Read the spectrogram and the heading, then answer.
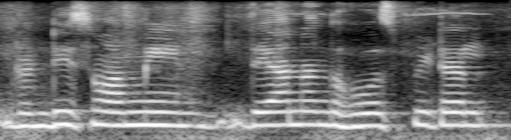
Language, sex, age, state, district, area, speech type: Punjabi, female, 60+, Punjab, Ludhiana, urban, spontaneous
